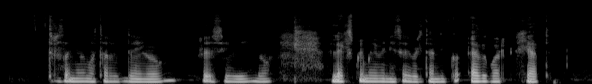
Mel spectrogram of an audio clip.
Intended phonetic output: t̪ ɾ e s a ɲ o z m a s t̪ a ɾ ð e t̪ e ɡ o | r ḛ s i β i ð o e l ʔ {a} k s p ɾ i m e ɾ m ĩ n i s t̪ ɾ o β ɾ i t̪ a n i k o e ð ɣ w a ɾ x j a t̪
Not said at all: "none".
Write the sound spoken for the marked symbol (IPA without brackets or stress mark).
e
